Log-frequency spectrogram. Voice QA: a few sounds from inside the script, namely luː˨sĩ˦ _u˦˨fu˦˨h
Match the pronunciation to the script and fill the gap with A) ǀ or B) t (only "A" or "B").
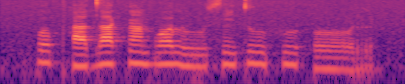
B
